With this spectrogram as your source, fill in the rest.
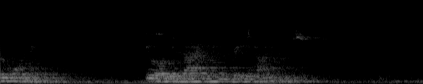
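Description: A man reads aloud through a microphone in a large echoing hall.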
